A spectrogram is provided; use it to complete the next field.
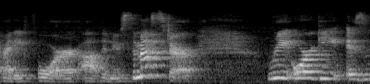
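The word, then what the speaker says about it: reorgy: little sex obsessed here so the first word is spelled r-e-o-r-g-y and that is pronounced re-orgy now this is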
